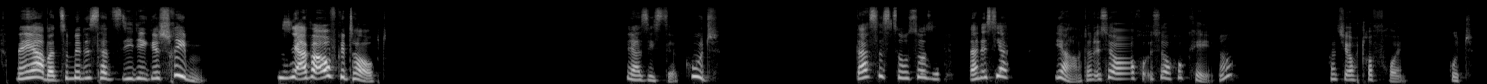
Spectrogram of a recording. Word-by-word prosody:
Na 260 +2 +2
ja, 330 +1 +8
aber 205 -8 +4
zumindest 295 +2 -2
hat 265 -4 -1
sie 260 +1 -5
dir 270 -2 -3
geschrieben. 325 +8 +2 0.7
Ist 305 0 -2
nicht 255 - +8
einfach 335 +5 +9
aufgetaucht. 350 -3 +1 2.4
Ja, 215 -4 -1
siehst 190 -1 -9
du, - - -13
gut. 365 -4 -3 1.4
Das 320 +5 +1
ist 375 - -4
so 295 -2 -4
so 330 +4 -4
so 245 -5 -9 0.3
dann 230 +5 +1
ist 320 +3 -4
ja 370 -3 +2 0.5
ja, 300 -3 -4
dann 210 +1 -10
ist 230 - -8
ja 290 -4 0
auch 275 - -8
ist - - -17
ja 290 - -3
auch 270 - -16
okay, 305 +1 -11
ne? - - -8 1.0
Kannst 245 0 -12
dich 215 - -3
auch 215 - -6
drauf 220 +1 -10
freuen. 140 -10 -13 0.4
Gut. - - -13
280 Hz, 160 wpm, -21 LUFS, 235-320 Hz, 2.4 s, einfach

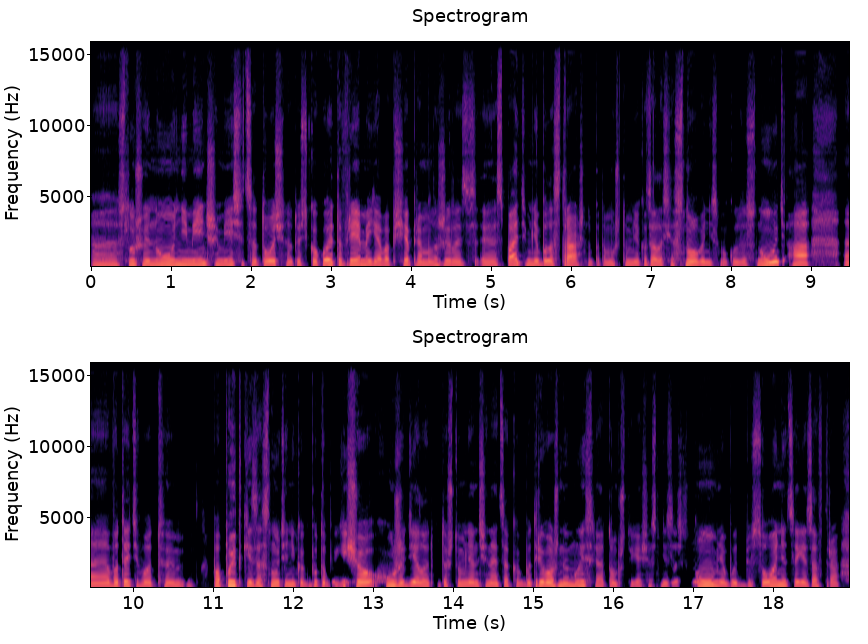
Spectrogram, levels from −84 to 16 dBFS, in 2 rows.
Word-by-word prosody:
Э, 225 -1 -3
слушай, 220 0 -1
ну, 255 +4 +2
не 235 -2 +3
меньше 235 +1 +1
месяца 220 -1 -3
точно. 215 -2 +1
То 210 - -5
есть 205 - -8
какое-то 250 +3 +3
время 235 +3 +2
я 205 -1 +1
вообще 205 +5 -1
прямо 210 -2 -2
ложилась, 205 0 -4
э, 210 -2 -2
спать, 275 +5 +1
и - - -5
мне 215 +1 +1
было 220 +1 +2
страшно, 195 -1 0
потому 200 0 -7
что 200 - -12
мне 195 -1 -2
казалось, 195 0 -3
я 195 - -7
снова 210 -4 +2
не 185 0 -1
смогу 190 - -8
заснуть, 235 - +4
а, 210 +1 +3 0.4
э, 205 0 +1
вот 215 +2 0
эти 215 -3 +1
вот 205 0 -3 0.6
попытки 215 0 +5
заснуть, 200 +2 -1
они 195 0 +1
как 200 -2 -6
будто 210 0 -4
бы 195 +1 -12
еще 220 +2 +3
хуже 230 -4 +1
делают. 200 -1 +1
Потому 195 +1 -7
что 205 - -5
у - - -1
меня 210 0 +1
начинается, 195 -1 -3
как 195 0 -9
бы, 195 0 -3
тревожные 200 -2 +3
мысли 210 0 -1
о 195 - -5
том, 190 -1 -5
что 90 - -15
я 90 - -6
сейчас 180 -1 -15
не 190 - -4
засну, 220 +9 +1
у - - +4
меня 210 -4 0
будет 185 0 -3
бессонница, 220 +6 0
я 205 -1 +1
завтра 195 -1 -5
210 Hz, 210 wpm, -20 LUFS, 195-225 Hz, 0.6 s, попытки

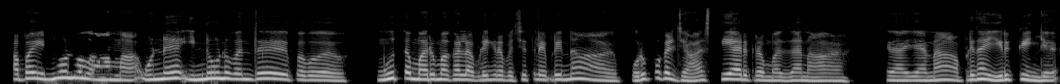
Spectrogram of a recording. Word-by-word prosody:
அப்ப 235 +4 -1
இன்னொன்னும் 290 +2 +3 0.2
ஆமா. 205 -2 0 0.2
ஒண்ணு 245 +4 +5 0.2
இன்னொன்னு 275 +5 +5
வந்து 240 +2 0 0.3
இப்ப 210 +1 -7
வ - - -1 0.7
மூத்த 270 +3 +1
மருமகள் 230 -1 +1
அப்டிங்கிற 210 +2 -2
பட்சத்தில 215 +3 -5
எப்டின்னா! 225 +4 -1 0.5
பொறுப்புகள் 245 +6 -1
ஜாஸ்தியா 200 +8 -1
இருக்குற 200 -2 -3
மாதிரி 180 -2 -3
தான் 185 -1 -2
நான் 170 0 -3 0.5
ஏ, - - -3 0.3
ஏன்னா, 190 +3 -1 0.2
அப்டிதான் 215 +6 +1
இருக்கு 220 +3 -2
இங்க. 180 0 0
220 Hz, 135 wpm, -22 LUFS, 195-245 Hz, 0.7 s, ஒண்ணு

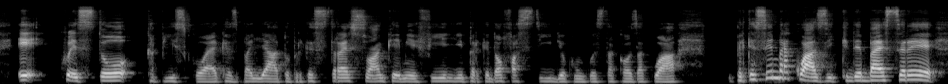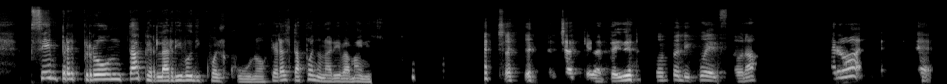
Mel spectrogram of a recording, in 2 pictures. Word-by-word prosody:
E 440 0 +5
questo 175 +9 +3
capisco 150 - -7
eh, 125 0 -2
che 135 +3 -11
è - - -7
sbagliato 135 +1 -4
perché 145 +2 -9
stresso 155 0 -2
anche 145 +2 -1
i 140 - 0
miei 140 -1 -4
figli, 150 +2 -6
perché 145 -1 -9
do 145 +1 -3
fastidio 145 -1 -6
con 130 -1 -10
questa 135 +1 -10
cosa 135 -1 -7
qua, 130 -2 +1 0.6
perché 230 +6 -1
sembra 295 +3 +2
quasi 155 - +6
che 175 - -8
debba 180 +2 +6
essere 205 +2 +5 0.4
sempre 275 -3 0
pronta 240 +3 +4
per 195 -7 -3
l'arrivo 185 +3 +4
di 185 0 -7
qualcuno, 130 -9 -7
che 175 - -8
in 195 - -2
realtà 195 -3 -2
poi 225 - -2
non 165 -6 -2
arriva 140 -1 -2
mai 140 0 -5
in 125 - -5
nessuno, 120 - -14 0.9
e 275 -1 -3
c'è 185 0 -5 0.4
c'è - - +1
anche 175 - -7
da 145 -3 -1
tener 205 +7 +4
conto 185 +3 -5
di 170 -4 -6
questo, 180 -6 -4
no. - - -2 0.7
Però, 325 +7 +1
e 365 -4 -9
eh. - - -9
165 Hz, 170 wpm, -22 LUFS, 140-210 Hz, 0.9 s, quasi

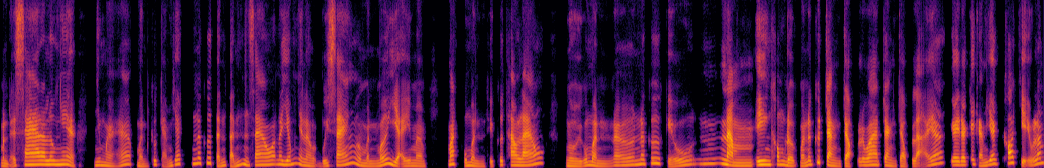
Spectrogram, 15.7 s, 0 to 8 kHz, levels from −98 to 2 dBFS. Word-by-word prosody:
mình 125 -3 -4
để 115 +4 -6
xa 180 +5 +5
ra 190 - +5
luôn 190 0 +3
nha, 190 -3 +2 0.3
nhưng 155 0 -4
mà 130 - -3
á, 190 +5 -2
mình 110 -2 -7
cứ 185 - -5
cảm 135 - -9
giác 205 +7 -3
nó 235 +3 -1
cứ 255 - -1
tỉnh 145 - -2
tỉnh 165 +3 -3
làm 185 - 0
sao 175 +2 +1
á. 200 - -1
Nó 200 - -1
giống 185 +4 0
như 210 -6 -3
là 145 -4 -2 0.2
buổi 120 +2 -4
sáng 175 - +2
mà 175 - -2
mình 115 -1 -5
mới 195 +9 +1
dậy 125 -7 +1
mà 120 -2 -5 0.4
mắt 205 +2 +2
của 135 - -4
mình 130 -6 -3
thì 110 - -6
cứ 180 - -1
thao 160 -2 +2
láo, 180 +11 +3 0.3
người 120 -3 -2
của 140 - -3
mình 120 -7 -2
nó 160 +4 -1
nó 210 +3 -1
cứ, 250 0 -1
kiểu, 110 +3 -4 0.3
ư, 215 - -11 0.3
nằm 135 -7 +5
yên 185 +1 +5
không 185 -1 -2
được, 130 -3 +2
mà 125 - -2
nó 185 - 0
cứ 285 - +1
trằn 125 -3 +5
trọc 120 -1 +5
l 155 - -2
qua 170 +2 +4
trằn 140 -6 +1
trọc 115 -2 -4
lại 140 +6 0
á, 220 +5 +2
gây 170 0 +4
ra 170 - +5
cái 205 - -2
cảm 125 - +1
giác 200 +6 +3
khó 255 - +4
chịu - - -1
lắm. 235 +7 +1
165 Hz, 265 wpm, -23 LUFS, 130-190 Hz, 0.4 s, xa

